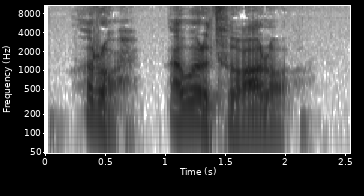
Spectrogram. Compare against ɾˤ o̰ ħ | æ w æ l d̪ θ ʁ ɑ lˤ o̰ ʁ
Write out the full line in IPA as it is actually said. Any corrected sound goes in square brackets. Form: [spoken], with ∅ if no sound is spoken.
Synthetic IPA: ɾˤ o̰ ħ | æ w æ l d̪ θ ʁ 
